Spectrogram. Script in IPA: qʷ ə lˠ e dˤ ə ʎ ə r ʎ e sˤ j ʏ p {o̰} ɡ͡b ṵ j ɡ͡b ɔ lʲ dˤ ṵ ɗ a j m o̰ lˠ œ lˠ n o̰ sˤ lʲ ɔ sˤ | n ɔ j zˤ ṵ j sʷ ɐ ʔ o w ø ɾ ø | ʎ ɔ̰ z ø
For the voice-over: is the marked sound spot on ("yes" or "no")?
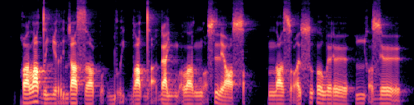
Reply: yes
